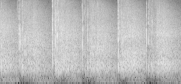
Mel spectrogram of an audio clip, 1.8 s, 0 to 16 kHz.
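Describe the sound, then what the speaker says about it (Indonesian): Bare hands clap in steady, evenly spaced beats during a counting and concentration game, each strike loud and close with no voices over them. "tepuk 4, tepuk 5, tepuk 5, tepuk 5, tepuk 6"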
